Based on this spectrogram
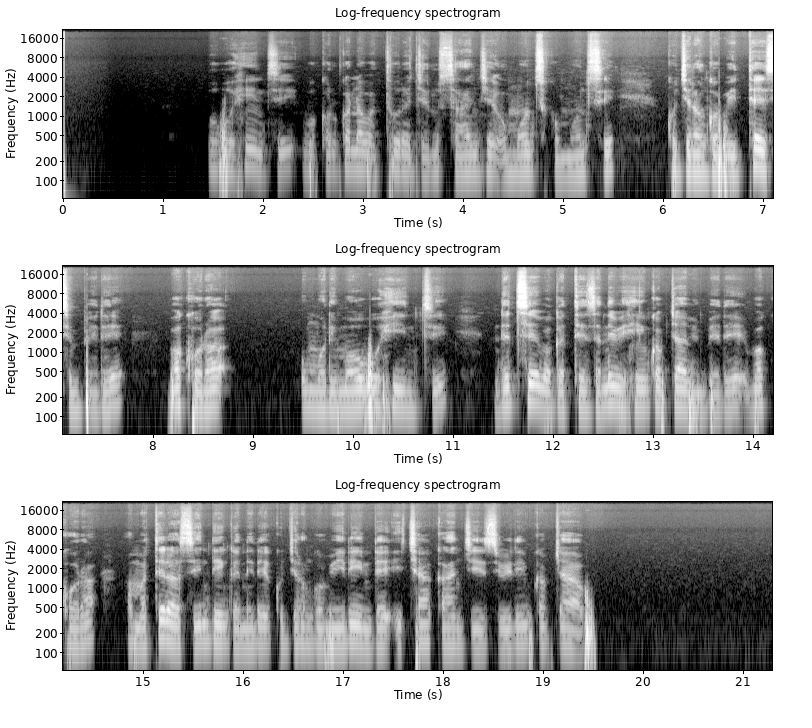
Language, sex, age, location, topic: Kinyarwanda, male, 18-24, Kigali, agriculture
